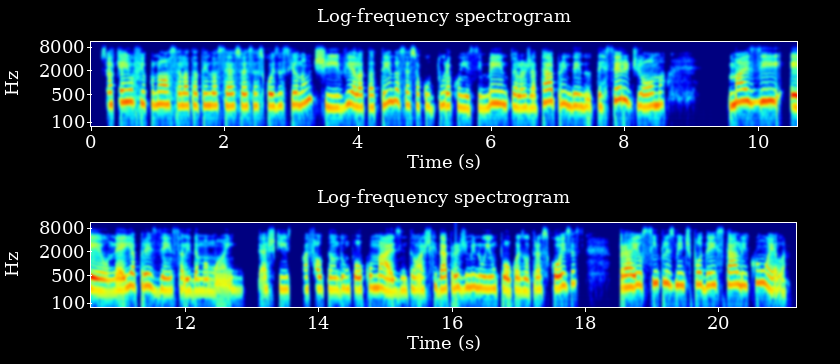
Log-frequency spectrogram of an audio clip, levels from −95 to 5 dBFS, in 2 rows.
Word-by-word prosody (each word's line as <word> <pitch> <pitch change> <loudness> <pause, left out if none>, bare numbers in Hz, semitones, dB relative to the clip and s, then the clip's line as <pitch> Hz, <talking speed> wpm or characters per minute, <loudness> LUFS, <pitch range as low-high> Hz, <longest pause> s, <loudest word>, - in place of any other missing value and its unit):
Só 280 -1 0
que 320 +3 -5
aí 325 +1 +5
eu 335 0 +2
fico: 295 -2 -5
nossa 290 -1 +2
ela 270 0 +3
está 270 0 -1
tendo 270 +2 -1
acesso 265 -1 -1
a - - +4
essas 260 -1 -7
coisas 260 0 +1
que 285 - -4
eu 280 - +3
não 320 +7 -1
tive, 245 - -4
ela 260 -4 +4
está 240 0 -3
tendo 315 +8 -2
acesso 285 -4 -4
à - - -7
cultura, 255 +3 -5
conhecimento, 255 +4 -4
ela 235 -2 0
já 235 - -4
está 315 +9 +5
aprendendo 275 -6 -2
o - - -10
terceiro 360 +10 +1
idioma, 270 -3 -1 1.0
mas 325 +3 +4
e 345 +2 +5 0.2
eu, 215 -5 +9
né? 195 +1 -1
E 285 +5 +1
a 275 - +1
presença 230 -6 -3
ali 200 -1 -3
da 210 0 -4
mamãe? 205 +2 -10 0.3
Acho 235 - -9
que 235 - -11
isso 230 - -15
está 230 0 -8
faltando 230 -1 -4
um 230 - -11
pouco 225 +3 -1
mais. 245 -6 0
Então, 215 +2 -7
acho 220 - -8
que 270 - -6
dá 230 0 +3
pra 250 -1 -1
diminuir 250 -1 -4
um 240 - -4
pouco 415 - -1
as - - -5
outras 220 +2 -6
coisas, 270 +6 +3 0.6
pra 255 +1 +5
eu 295 +2 -1
simplesmente 310 -2 -3
poder 300 -2 -1
estar 300 0 +2
ali 290 -2 -2
com 330 -2 -2
ela. 215 -4 -5
265 Hz, 195 wpm, -22 LUFS, 235-295 Hz, 1.0 s, eu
